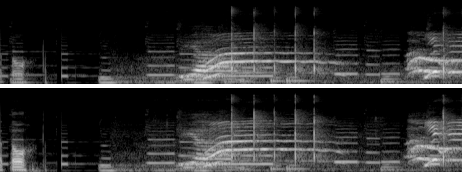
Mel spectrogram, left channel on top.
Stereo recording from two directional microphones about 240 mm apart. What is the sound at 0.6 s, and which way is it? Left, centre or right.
Music, centre.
